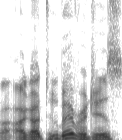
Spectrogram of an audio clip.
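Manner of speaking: goofy, dopey goofball voice. Asked about his impression, the speaker shows how the actor said it: goofball Adam Scott impression. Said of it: "it's like a little goofball".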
